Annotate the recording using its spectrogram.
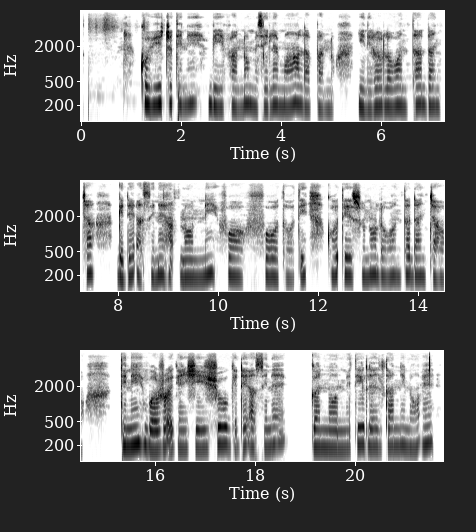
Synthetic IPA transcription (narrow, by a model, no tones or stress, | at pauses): kʰɔwiːt͡ʃːɔt̪ɪnɪbiːfɐnːɔmɪsɪlɛmaːlɐbːɐnːɔjɪnɪɾɔlɔwɔnt̪ʰɐd̪ɐnt͡ʃːɐɡɛd̪ɛʔɐsːɪnɛhɐʔnoːnːɪffoːt̪ʰoːt̪ɪkʰʼɔt̪ʼeːsʊnɔlɔwɔnt̪ɐd̪ɐnt͡ʃːɐhɔt̪ɪnɪbɔrːɔɛɡɛnʃiːʃʊɡɛd̪ɛɐsːɪnɛ | ɡ̥ɐnːoːnːɪt̪ɪle̞ːlt̪ɐnːɪnoːʔɛ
